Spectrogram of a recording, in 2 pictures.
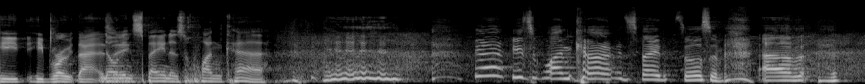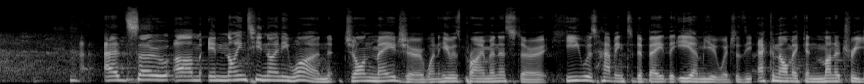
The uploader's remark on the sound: Live from Wimbledon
